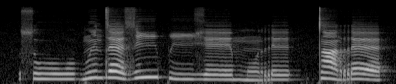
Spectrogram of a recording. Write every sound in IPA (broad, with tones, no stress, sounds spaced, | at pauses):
s uː˨ w u˨ ɡʷ ĩ˦ d ɛ˦˨ z iː˦ p iː˨ ɣ eː˨ m ũ˨ r ɪ˦ | t ã˦˨ r ɛ˦˨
